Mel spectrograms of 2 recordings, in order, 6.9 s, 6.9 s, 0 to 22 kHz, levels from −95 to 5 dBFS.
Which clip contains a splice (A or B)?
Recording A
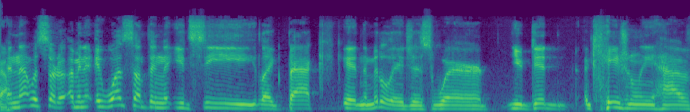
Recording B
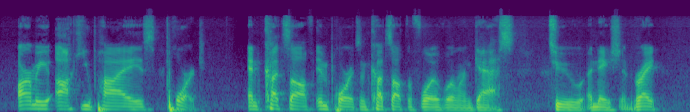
B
